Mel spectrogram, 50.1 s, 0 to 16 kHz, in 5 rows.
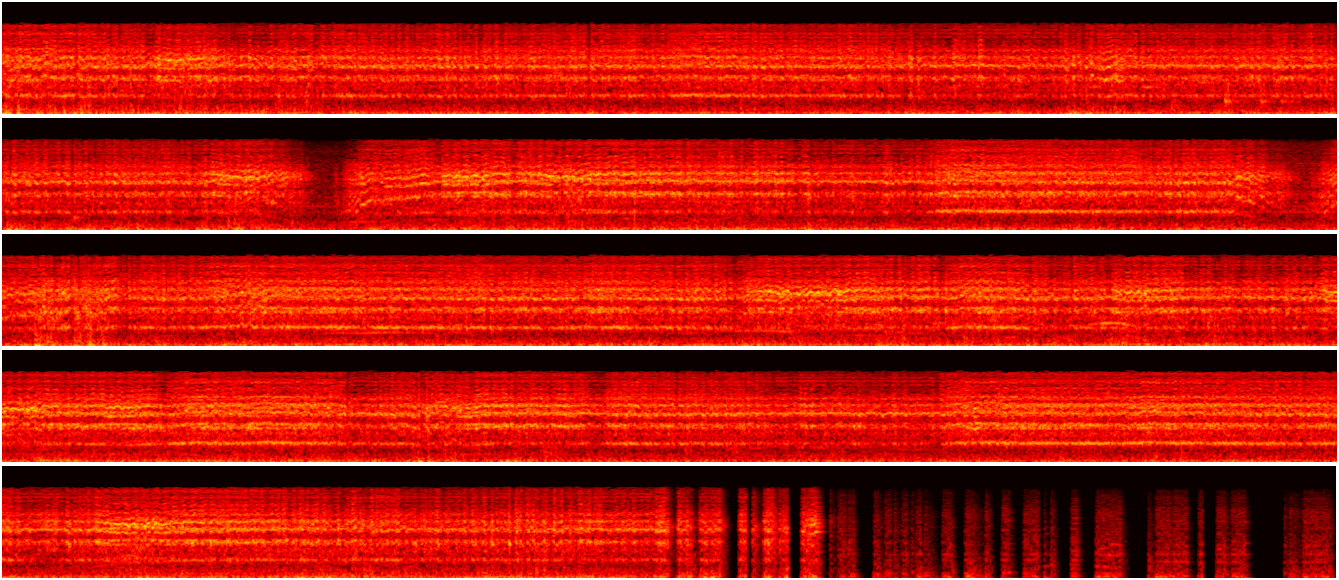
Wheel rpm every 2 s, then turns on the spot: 160, 160, 160, 160, 160, 160, 100, 160, 160, 140, 130, 160, 160, 160, 160, 160, 160, 160, 160, 160, 160, 160, 160, 40, 0.
none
